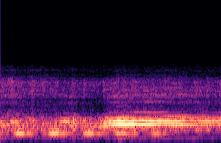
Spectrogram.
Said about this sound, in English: Meanwhile, on a train to Miami...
